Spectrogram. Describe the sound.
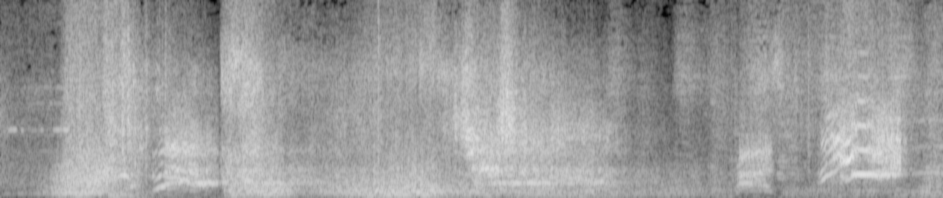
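Gunfire and heavy explosive bursts in a military firefight, loud and rumbling in repeated waves, with shouting and screaming voices mixed through the din.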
